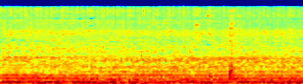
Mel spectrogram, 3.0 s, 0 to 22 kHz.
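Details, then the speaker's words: Hyundai Accent gasoline idling after fixing no-spark cylinder 1 misfire (P0300/P0301/P0302), spark plug tightened, check engine cleared, warming up; steady smooth low rumble, no vibration or stumble, running cleanly on all cylinders. "Wala na siya vibrate. So okay na."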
